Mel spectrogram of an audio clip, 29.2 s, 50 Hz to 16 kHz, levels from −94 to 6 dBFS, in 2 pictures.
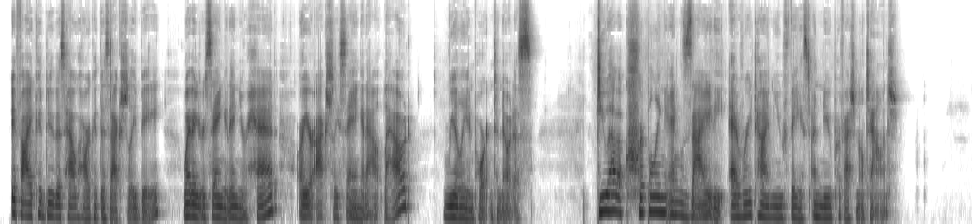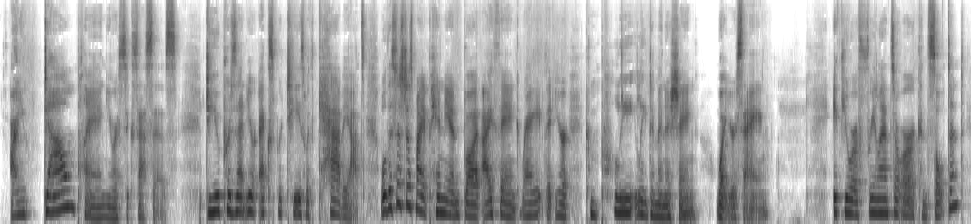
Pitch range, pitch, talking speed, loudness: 145-205 Hz, 165 Hz, 165 wpm, -20 LUFS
